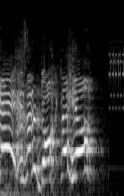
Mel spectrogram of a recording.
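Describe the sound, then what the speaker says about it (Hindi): A phone ringtone cuts in right after speech, a short, steady electronic tone that sounds alone at the end, in an indoor drama scene in which someone urgently calls for a doctor. "प्रिया का फोन"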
